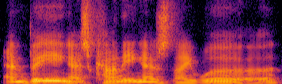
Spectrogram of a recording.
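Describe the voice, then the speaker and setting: A man's voice: mid-range voice, takes it slowly. A man hosting a casual livestream, chatting to viewers in a rambling way and repeating words and phrases for emphasis. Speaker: livestream host.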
